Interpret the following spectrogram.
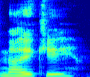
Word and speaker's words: Nike: Nike that's pronounced two different ways around the world but if you're in America you pronounce it Nike and I'm using the American Standard English so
